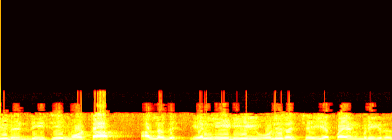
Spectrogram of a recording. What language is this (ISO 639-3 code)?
tam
